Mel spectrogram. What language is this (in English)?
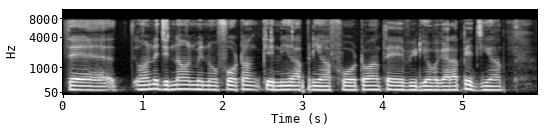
Dogri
